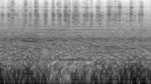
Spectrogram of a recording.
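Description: Wind rumbling on the microphone, with rapid scattered clicks from wooden naruko clappers held by the dancers.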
